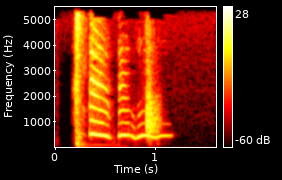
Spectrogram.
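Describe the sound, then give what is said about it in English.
A female house cat meows once during a movie: a single drawn-out, whining cry of about one second, clear and fairly loud, with a wavering pitch that dips and rises before it stops. “Oh, thought the cat would sleep through the movie, but no such luck. You about to kick the cat out? Yeah, if she starts whining, I am.”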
